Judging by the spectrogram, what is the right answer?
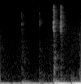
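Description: A few quick keystrokes on a computer keyboard as a default value of 0 is entered, short close clicks in a brief burst with a sharper double tap midway.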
